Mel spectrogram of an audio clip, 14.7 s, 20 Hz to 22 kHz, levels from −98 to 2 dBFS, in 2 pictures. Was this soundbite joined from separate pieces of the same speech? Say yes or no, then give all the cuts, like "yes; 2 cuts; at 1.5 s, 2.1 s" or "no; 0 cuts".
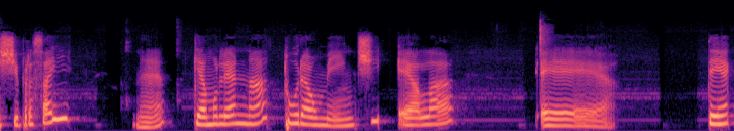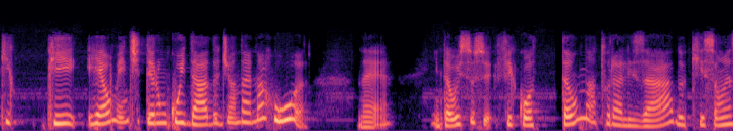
yes; 2 cuts; at 1.8 s, 8.2 s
